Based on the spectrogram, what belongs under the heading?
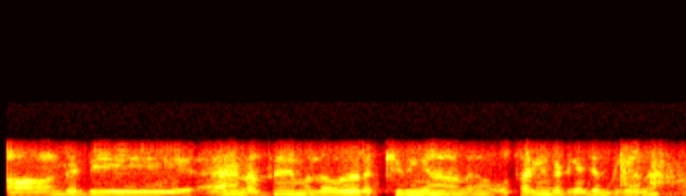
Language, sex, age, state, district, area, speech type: Dogri, female, 60+, Jammu and Kashmir, Reasi, rural, conversation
